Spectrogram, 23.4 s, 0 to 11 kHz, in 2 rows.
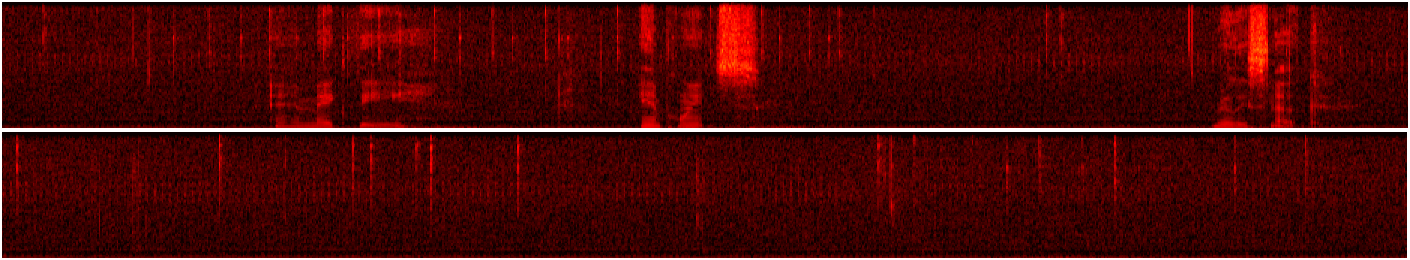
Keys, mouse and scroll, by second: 1.5-6.6 middle drag, 8.7 click, 11.8 shift+click, 14.7-19.1 drag, 20.2 middle click, 21.3-21.9 scroll up 1, 21.9 middle click.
